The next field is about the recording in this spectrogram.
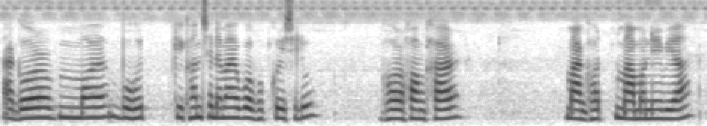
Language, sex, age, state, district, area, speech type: Assamese, female, 45-60, Assam, Jorhat, urban, spontaneous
